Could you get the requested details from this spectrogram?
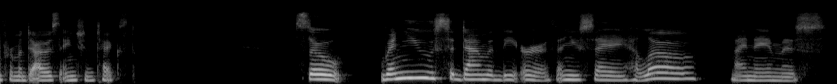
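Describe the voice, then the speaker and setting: Mellow-voiced woman teaching spirituality. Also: medium pitch. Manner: earnest, unhurried, devotional.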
